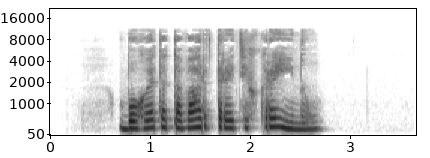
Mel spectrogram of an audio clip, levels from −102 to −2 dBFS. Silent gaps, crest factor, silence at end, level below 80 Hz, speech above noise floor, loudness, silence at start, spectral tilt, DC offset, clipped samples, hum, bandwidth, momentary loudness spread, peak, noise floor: none; 20 dB; 0.95 s; -74 dBFS; 63 dB; -23 LUFS; 0.7 s; -6 dB/octave; under 0.1%; under 0.1%; none; 11.5 kHz; 9 LU; -4 dBFS; -85 dBFS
